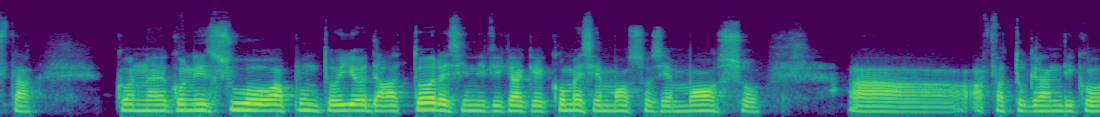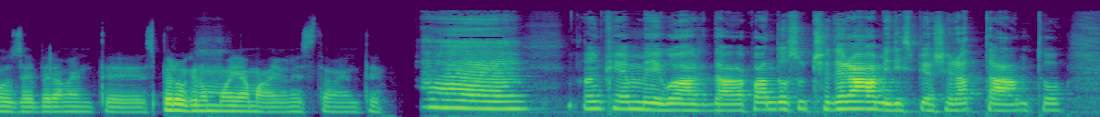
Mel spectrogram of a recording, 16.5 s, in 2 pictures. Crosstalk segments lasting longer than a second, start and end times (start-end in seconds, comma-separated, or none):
none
